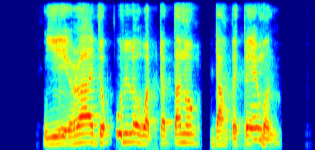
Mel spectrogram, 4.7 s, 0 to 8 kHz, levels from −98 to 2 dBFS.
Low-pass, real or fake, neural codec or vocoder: 7.2 kHz; fake; codec, 24 kHz, 0.9 kbps, WavTokenizer, small release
